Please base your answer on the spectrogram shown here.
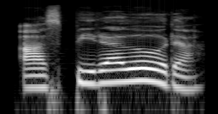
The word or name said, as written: aspiradora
